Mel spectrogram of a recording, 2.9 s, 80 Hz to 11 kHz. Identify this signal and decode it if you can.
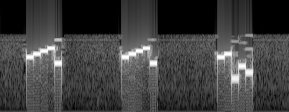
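Five-tone selective call (ZVEI), heard as quick runs of five tones, tones of about 70 ms. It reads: 89006 89006 89153
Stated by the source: Five-tone ZVEI selective call 89150, received by SDR.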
